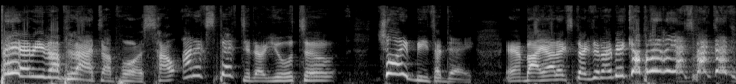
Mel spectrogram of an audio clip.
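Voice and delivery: animated, high, swooping cartoon villain voice. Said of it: "Can you do the Dirt Dur- impression?".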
